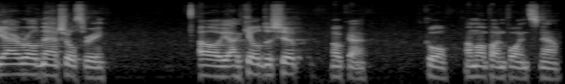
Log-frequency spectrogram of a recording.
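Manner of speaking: flat, unexcited monotone with no excitement. Describing a player who skips small talk and just plays to win; flat monotone. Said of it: "that level of like monotone".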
